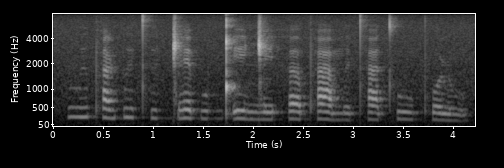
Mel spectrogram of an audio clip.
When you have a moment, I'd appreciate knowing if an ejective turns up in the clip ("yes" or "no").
yes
